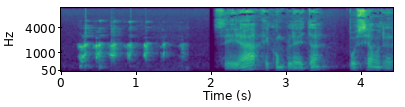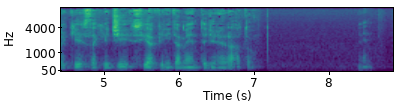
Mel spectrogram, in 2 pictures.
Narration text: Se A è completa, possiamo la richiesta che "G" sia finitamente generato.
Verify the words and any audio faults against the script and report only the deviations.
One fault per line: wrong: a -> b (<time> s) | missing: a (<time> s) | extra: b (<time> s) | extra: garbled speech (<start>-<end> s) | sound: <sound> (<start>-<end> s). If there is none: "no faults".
sound: laugh (0.2-1.7 s)
sound: laugh (8.4-8.6 s)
